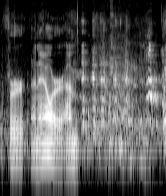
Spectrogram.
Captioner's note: laughter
